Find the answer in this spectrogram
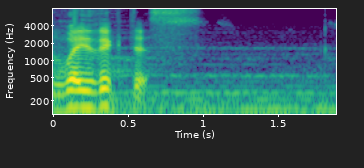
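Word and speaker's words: Vae Victis: Although it's supposed to be apparently pronounced "Way Victus," but that just sounded goofy.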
